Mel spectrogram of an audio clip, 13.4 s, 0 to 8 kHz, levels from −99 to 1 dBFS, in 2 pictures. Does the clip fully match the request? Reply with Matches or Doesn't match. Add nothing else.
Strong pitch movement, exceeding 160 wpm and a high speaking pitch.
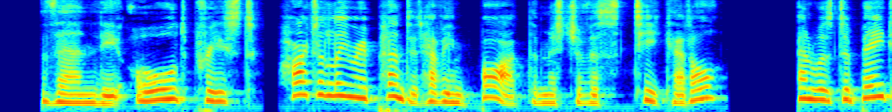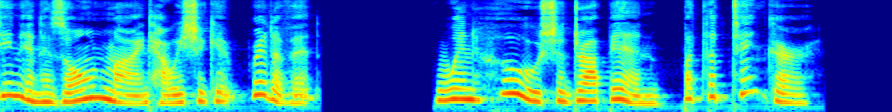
Doesn't match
